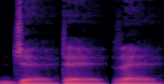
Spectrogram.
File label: "jetere", concat syllables; Affixing experiment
